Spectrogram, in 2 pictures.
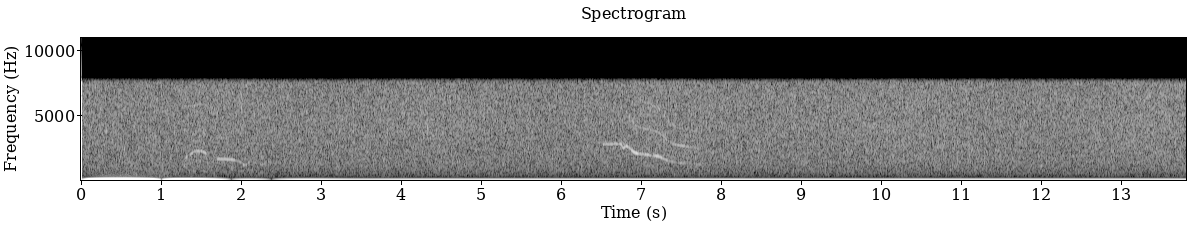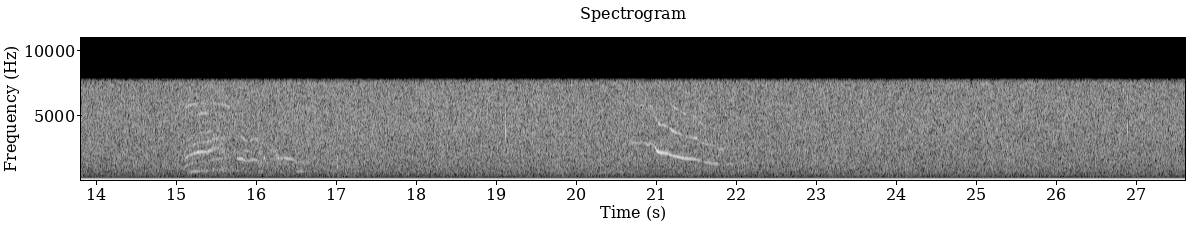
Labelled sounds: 1.3	2.2	killer whale, Bigg's (transient), Gulf of Alaska transient, 1.1 to 3.0 kHz
6.5	7.8	killer whale, Bigg's (transient), Gulf of Alaska transient, 1.1 to 6.2 kHz
15.0	16.7	killer whale, Bigg's (transient), Gulf of Alaska transient, 0.32 to 6.0 kHz
20.7	22.1	killer whale, Bigg's (transient), Gulf of Alaska transient, 1.1 to 6.4 kHz

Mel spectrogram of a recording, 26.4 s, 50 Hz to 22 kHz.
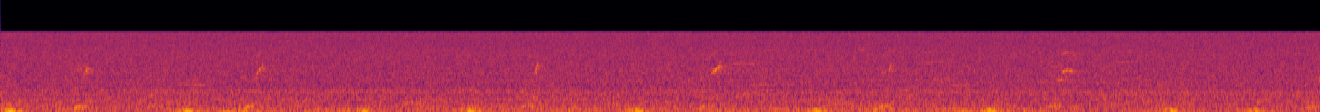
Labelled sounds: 3.7	4.1	humpback whale, 0.99 to 1.1 kHz
5.0	5.4	humpback whale, 1.7 to 2.4 kHz
14.2	14.9	humpback whale, 1.6 to 2.7 kHz
18.5	18.7	humpback whale, 2.6 to 2.8 kHz
21.2	21.5	humpback whale, 1.8 to 4.1 kHz
22.3	22.6	humpback whale, 2.7 to 2.8 kHz

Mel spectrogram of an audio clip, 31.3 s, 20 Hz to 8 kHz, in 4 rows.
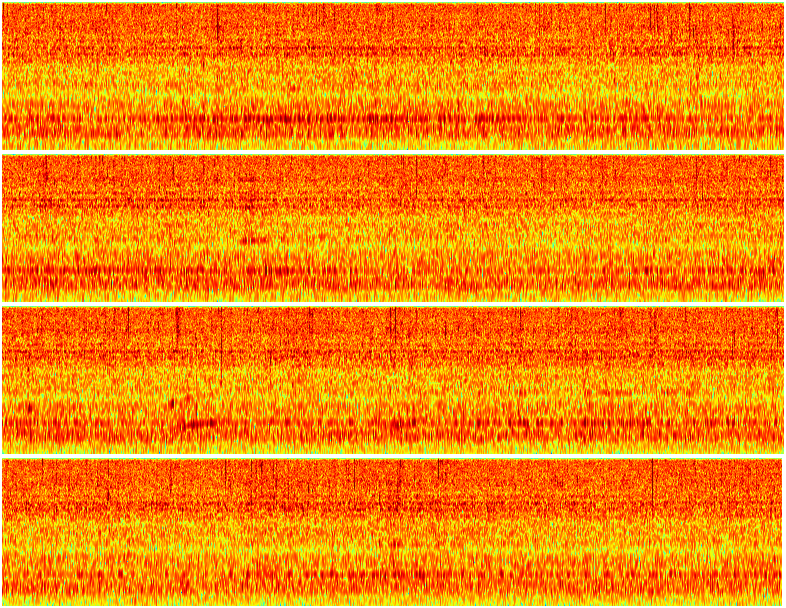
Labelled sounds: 10.2	10.5	vessel noise, 1.2 to 1.4 kHz

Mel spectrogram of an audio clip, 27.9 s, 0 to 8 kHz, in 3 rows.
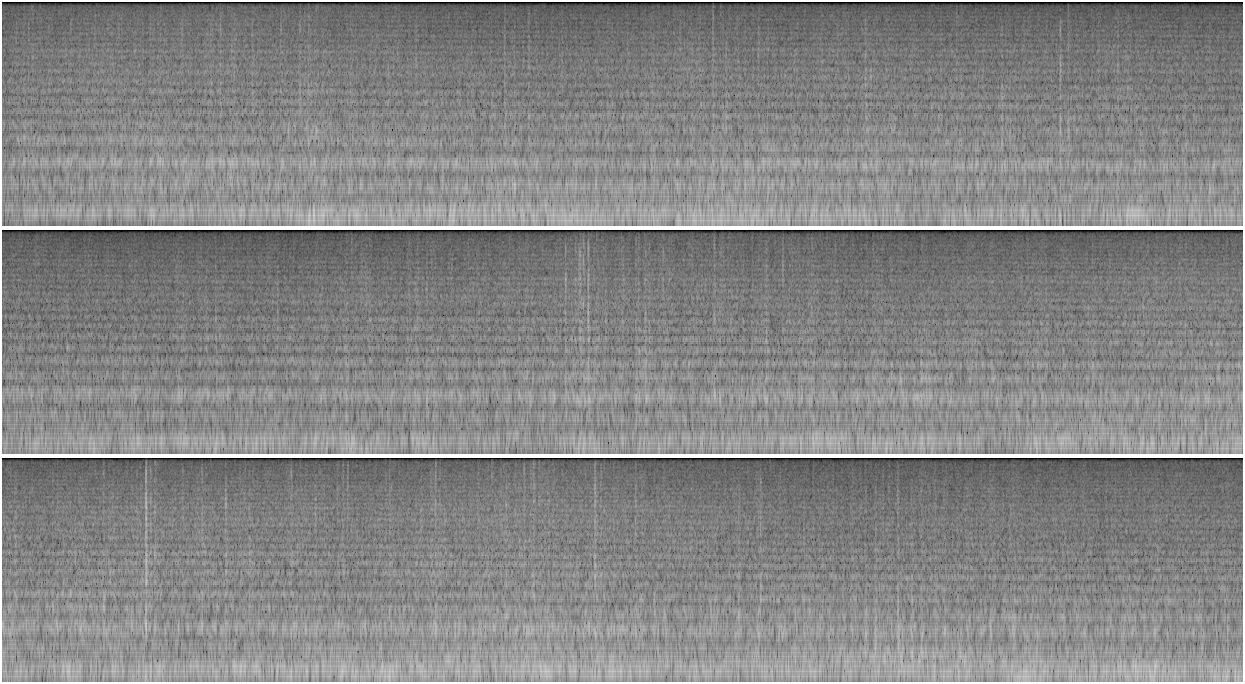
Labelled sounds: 17.0	17.2	vessel noise, 5.2 to 5.3 kHz

